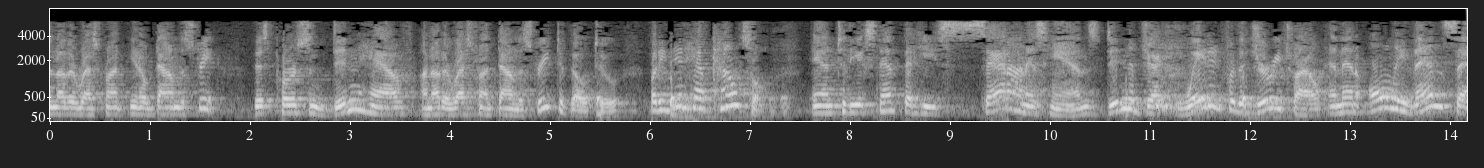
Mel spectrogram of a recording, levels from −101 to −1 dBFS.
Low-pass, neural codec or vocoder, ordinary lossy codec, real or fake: 7.2 kHz; none; MP3, 24 kbps; real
